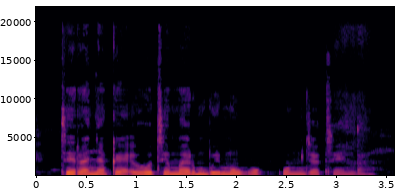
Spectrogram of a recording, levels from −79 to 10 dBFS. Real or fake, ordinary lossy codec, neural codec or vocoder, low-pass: fake; MP3, 96 kbps; vocoder, 44.1 kHz, 128 mel bands, Pupu-Vocoder; 19.8 kHz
